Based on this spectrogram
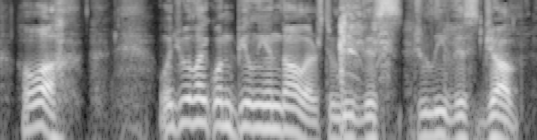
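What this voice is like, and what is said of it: Imitated Russian accent. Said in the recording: “Do your Russia impersonation”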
